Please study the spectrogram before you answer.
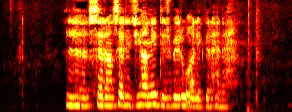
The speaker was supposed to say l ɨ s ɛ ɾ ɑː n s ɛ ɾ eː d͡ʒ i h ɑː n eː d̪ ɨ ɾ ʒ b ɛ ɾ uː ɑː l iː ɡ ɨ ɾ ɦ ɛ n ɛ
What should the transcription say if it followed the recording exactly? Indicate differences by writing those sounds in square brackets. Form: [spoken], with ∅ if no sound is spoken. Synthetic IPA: l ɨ s ɛ ɾ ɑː n s ɛ ɾ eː d͡ʒ i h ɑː n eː d̪ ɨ [∅] ʒ b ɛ ɾ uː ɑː l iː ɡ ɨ ɾ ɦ ɛ n ɛ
